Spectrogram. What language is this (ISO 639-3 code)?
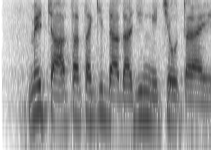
hin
